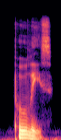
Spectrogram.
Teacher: They give that first O a nice round full sound, engaging their lips and taking their time.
